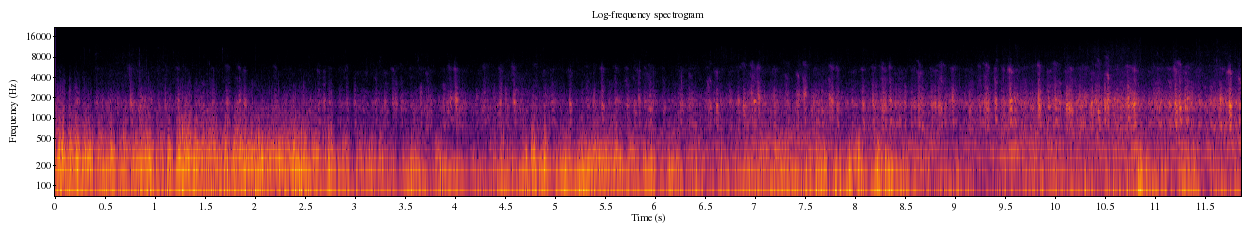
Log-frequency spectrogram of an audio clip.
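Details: Frogs calling en masse in a mountain pond in the Ramapo Mountains, middle of March, on the first warm day of spring after a week of rain; dense, overlapping low clucking croaks pour out continuously, many callers at once, with no pauses.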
